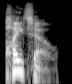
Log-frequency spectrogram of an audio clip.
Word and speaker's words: PISO: I believe it's pronounced PISO, P-I-S-O.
